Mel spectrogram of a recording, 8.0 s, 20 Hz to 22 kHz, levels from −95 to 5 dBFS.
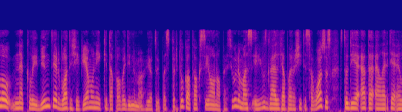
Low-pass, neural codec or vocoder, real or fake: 7.2 kHz; codec, 16 kHz, 0.5 kbps, X-Codec, WavLM features, trained on Multilingual LibriSpeech; fake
